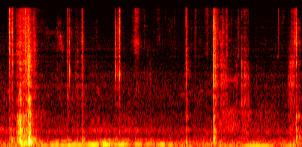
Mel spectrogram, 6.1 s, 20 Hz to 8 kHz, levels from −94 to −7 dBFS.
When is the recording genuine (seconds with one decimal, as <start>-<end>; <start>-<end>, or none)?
0.0-0.7; 2.4-3.4; 4.1-4.7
